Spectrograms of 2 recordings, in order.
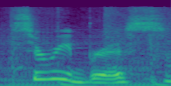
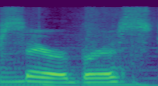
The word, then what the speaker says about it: Cerberus: The first one that springs to my mind, personally, is Greek mythology's Cerberus, mm-hmm. or Cerberus, depending on where you like to put the emphasis on which syllable. So, you know, do it your own way. I've heard it both ways.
